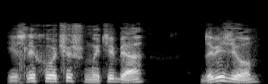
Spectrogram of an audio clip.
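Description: A man's voice: medium pitch, measured pace, a bit bright, breathy edge, no echo, voice pushed up. A man voicing a smug, mocking police detective. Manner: mocking, cool, commanding. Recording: dull lo-fi audiobook recording.

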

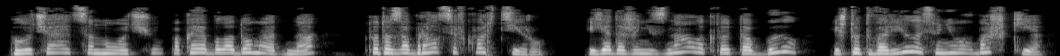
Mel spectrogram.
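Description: A woman narrating a story in the first person, with an even, measured reading. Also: on the high side, no room sound, studio quality. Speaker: audiobook narrator.

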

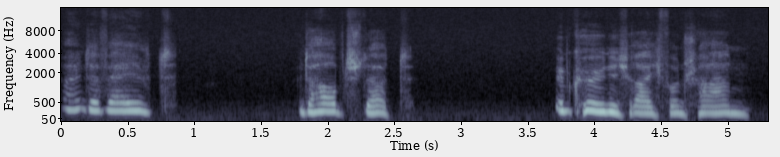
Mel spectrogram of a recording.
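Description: An actor playing a vain, pompous philosopher in a 1970s radio drama, lecturing and easily indignant. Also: male voice, sits high, takes it slowly, darkish tone, no room sound. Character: vain, pompous old male Chinese philosopher.

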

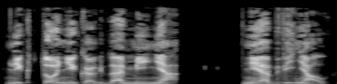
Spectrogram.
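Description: A man's voice: on the low side, very animated, slow pace, fairly bright tone, no echo, exaggerated voice. A man voicing a stern, controlled provincial police investigator who presses hard with questions. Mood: accusing.

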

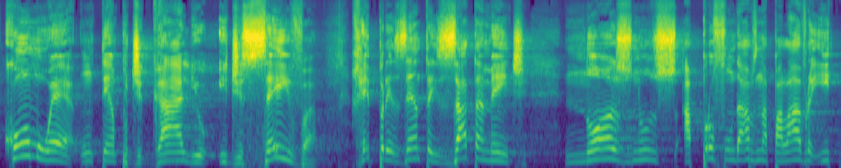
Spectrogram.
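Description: Male pastor, high bright voice, animated sermon, long hall reverb. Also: a little slow. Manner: animated preaching, acts out voices of churchgoers.

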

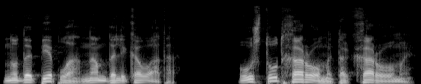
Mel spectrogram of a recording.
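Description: A man narrating a first-person audiobook in an expressive, wry way. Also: deep voice, normal speed, no echo, studio quality.

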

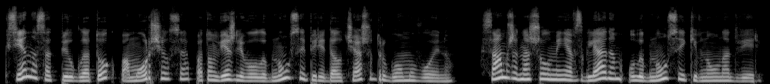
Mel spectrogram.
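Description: A woman's voice: medium pitch, lively intonation, fairly quick, hardly any pauses, darkish tone, no room sound, studio quality. A woman reading a first-person story aloud, raising her voice slightly for the characters' quoted lines. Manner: narrates evenly, lifting into characters' quoted lines. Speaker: audiobook narrator.

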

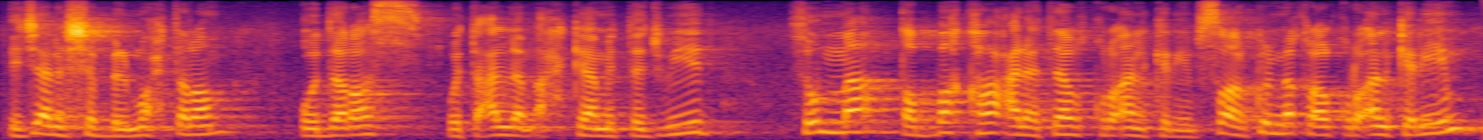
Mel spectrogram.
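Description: A man with a Levantine Arabic accent and a fairly high voice teaches Quran recitation in an informal lesson. He recites verses slowly and corrects common mistakes, putting questions to his listeners. The sound is echoey and dull, like a lo-fi room recording. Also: a little mellow.

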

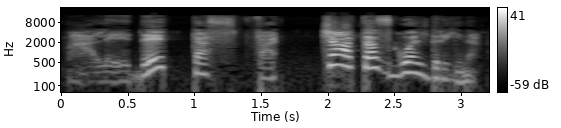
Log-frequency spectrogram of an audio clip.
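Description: Drunk bully of a gentleman yelling, bright and loud, dry sound, a woman putting him on. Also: a little high, very animated, moderate pace, no echo, full character voice. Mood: shouting. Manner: loud, shouting, coarse. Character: brutish drunken bellowing young nobleman.

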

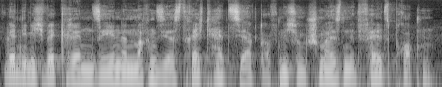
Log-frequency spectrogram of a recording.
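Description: A man voicing a kind, gentle friendly giant in a storybook audiobook, playful and full of made-up words. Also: fairly low pitch, a little fast, lightly acted. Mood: hushed, nervous.

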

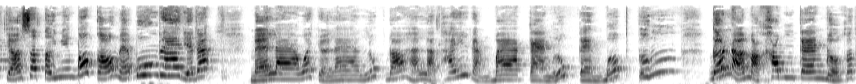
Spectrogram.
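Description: A woman's voice: on the high side, pushed and bright. A woman telling a ghost story in a chatty way, talking directly to her listeners. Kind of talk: casual ghost-story narration.

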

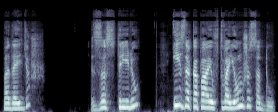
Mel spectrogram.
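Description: A woman voicing a sharp-tongued, sarcastic young woman who snaps back in a high, shrill voice. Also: big pitch swings, slow pace, no room sound, studio quality. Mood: feisty, sarcastic.

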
